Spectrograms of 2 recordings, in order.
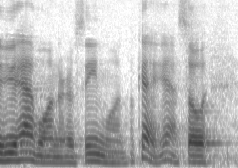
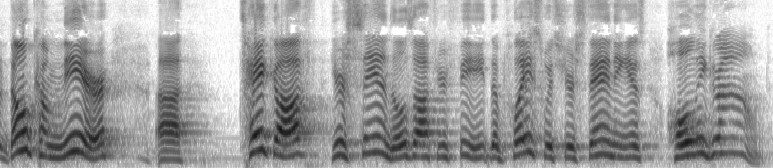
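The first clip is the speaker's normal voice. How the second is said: commanding God; 7 semitones higher, 6 dB louder than usual. Acted. God commanding Moses from bush.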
